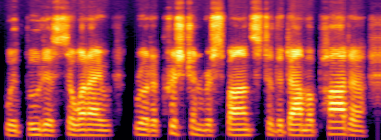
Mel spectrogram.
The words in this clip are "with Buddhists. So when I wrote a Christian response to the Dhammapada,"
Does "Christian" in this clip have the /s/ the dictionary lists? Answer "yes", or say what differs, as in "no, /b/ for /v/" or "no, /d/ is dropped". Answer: yes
